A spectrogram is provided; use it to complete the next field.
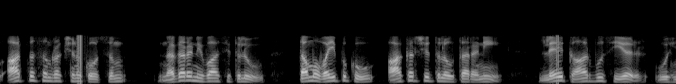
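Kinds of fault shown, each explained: Bit errors on a digital phone line: single flipped bits in the 8-bit telephone samples, each changing one sample. Here they come as short bursts of sharp ticks and crackle around 0.77–0.87 s and again around 5.53–5.58 s, riding over the narrowband speech.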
